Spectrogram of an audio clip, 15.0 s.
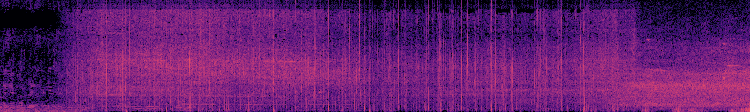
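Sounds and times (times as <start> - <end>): heavy rain on water and cars: 1.4 - 15.0.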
